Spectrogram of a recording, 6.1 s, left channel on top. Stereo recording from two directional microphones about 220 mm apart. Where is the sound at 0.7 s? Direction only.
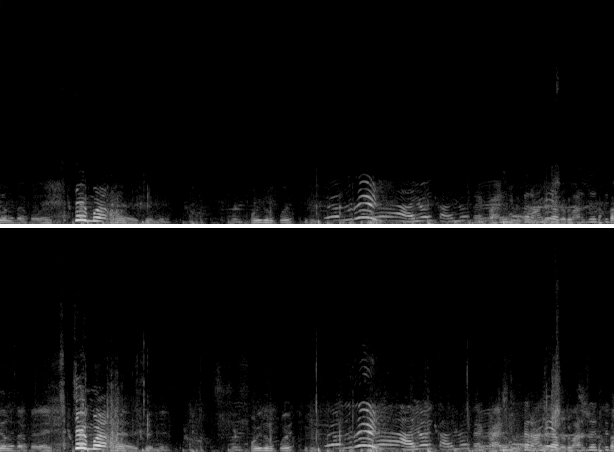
35° left (ahead or behind).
